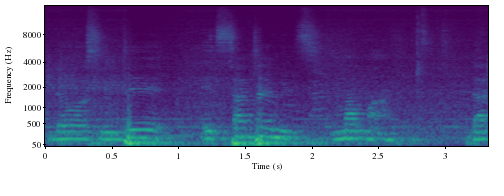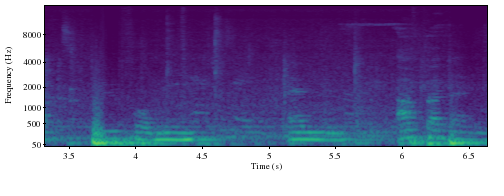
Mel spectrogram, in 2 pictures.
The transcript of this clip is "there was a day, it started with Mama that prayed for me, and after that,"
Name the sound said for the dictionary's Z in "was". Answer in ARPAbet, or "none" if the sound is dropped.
S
